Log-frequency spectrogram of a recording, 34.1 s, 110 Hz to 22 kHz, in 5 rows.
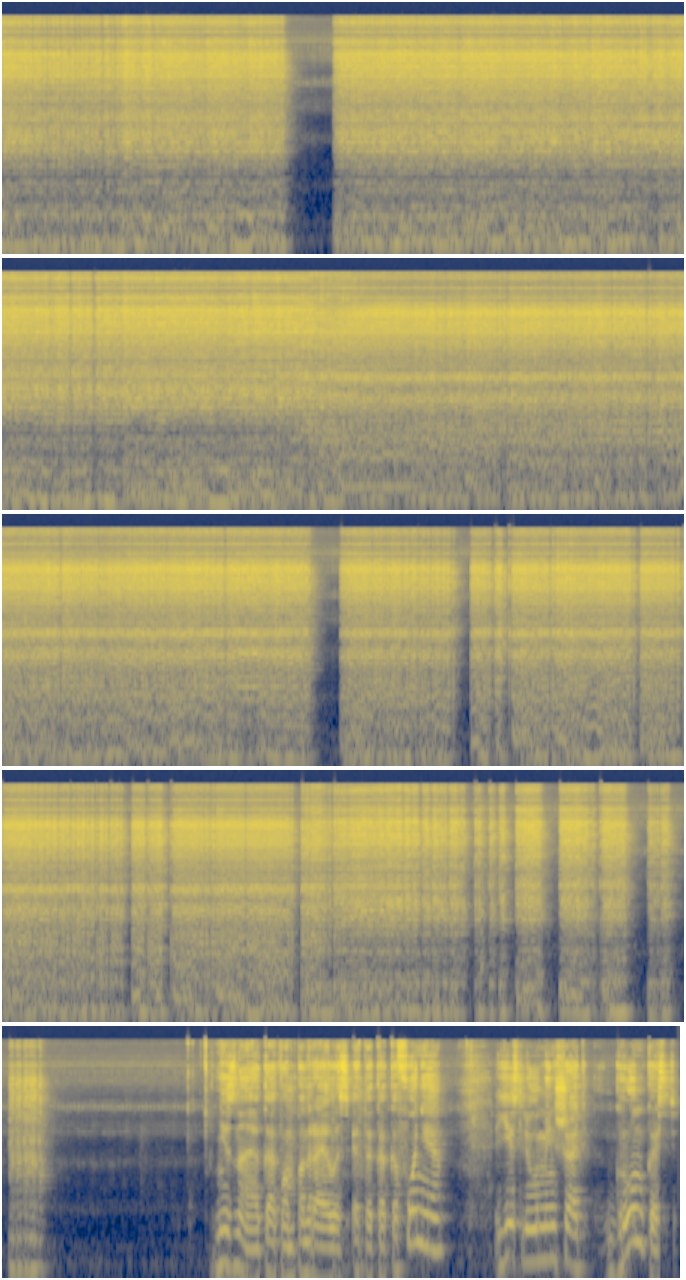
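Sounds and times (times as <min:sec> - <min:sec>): harsh relay-driven loudspeaker noise: 0:00.0 - 0:16.9, 0:29.4 - 0:34.0.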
